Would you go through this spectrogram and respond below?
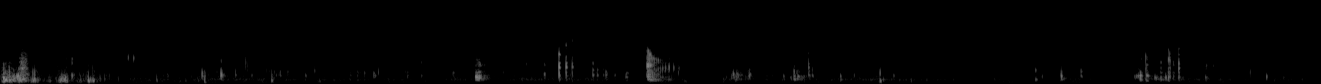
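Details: Irregular gurgles, squeaks and bubbling rumbles from the belly; stomach rumbling (borborygmi), a normal gut sound.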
